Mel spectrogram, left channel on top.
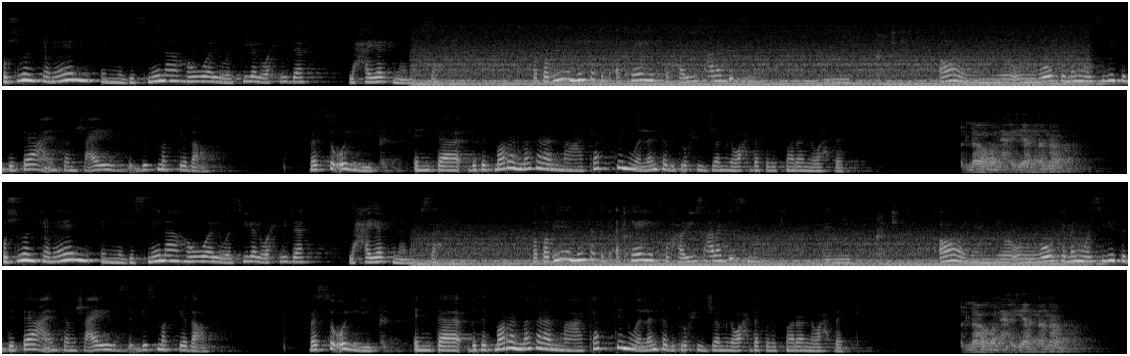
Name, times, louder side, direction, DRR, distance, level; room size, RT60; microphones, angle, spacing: voice 1, 0.0-3.1 3.5-4.5 5.3-7.6 8.2-8.5 9.4-13.3 14.3-15.0 15.4-19.7, right 1 dB, 30° right, 9 dB, 0.9 m, -27 dB
sound 1, 4.1-10.9, left 1 dB, 60° left, 2.7 m, -31 dB
voice 2, 20.8-21.9, equal, 10° right, 2 dB, 5.7 m, -35 dB
25.0 x 11.5 x 9.6 m, 0.76 s
head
